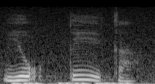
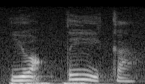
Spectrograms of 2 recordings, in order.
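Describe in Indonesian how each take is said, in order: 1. Tidak ada bunyi 'a' sebelum ain. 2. Ada bunyi 'a' samar sebelum ain. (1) "bukan yu'tika" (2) "di antara kedua huruf itu ada kesan a sedikit. Misalnya yu'tika"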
